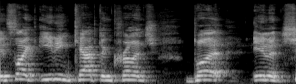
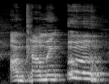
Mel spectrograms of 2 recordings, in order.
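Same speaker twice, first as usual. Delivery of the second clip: Ryan's grunt; 4 semitones higher than usual. Retold or imitated. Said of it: "Ryan's audible sound".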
